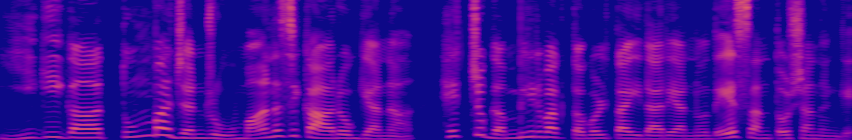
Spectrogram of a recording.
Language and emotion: Kannada, happy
